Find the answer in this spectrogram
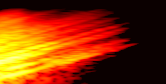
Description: Ascend Cartoon Boing; Blastwave

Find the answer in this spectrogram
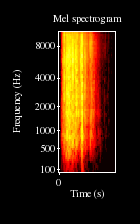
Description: Insect Eat Chew, Bite, Crunch, Bug; Animal; Insects Eating; BlastWave

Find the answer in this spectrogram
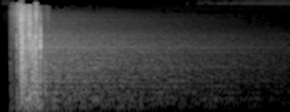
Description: Monastry Manuscript Paper; Twistedtracks

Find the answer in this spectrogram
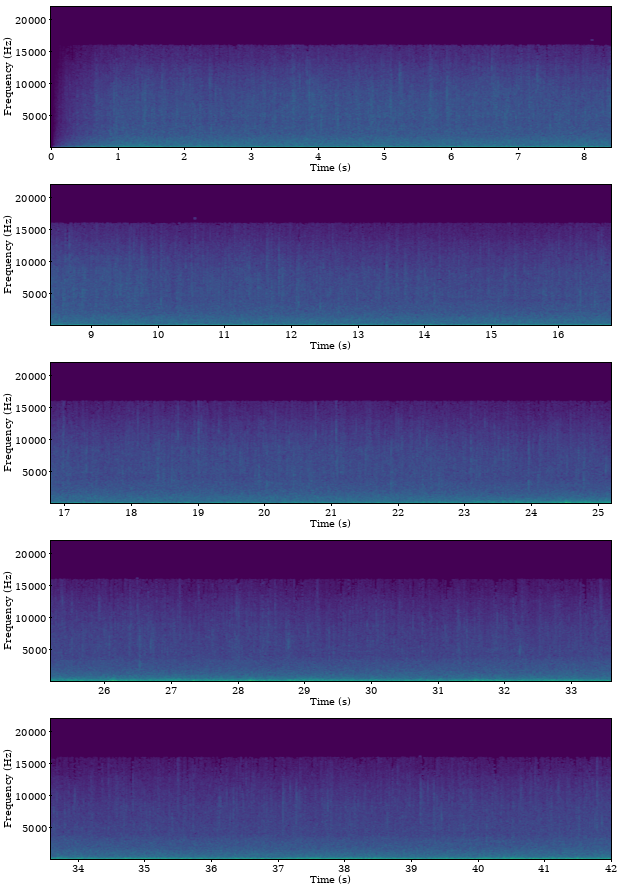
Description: Weather Thunderstorm Rain Splatter Ambience

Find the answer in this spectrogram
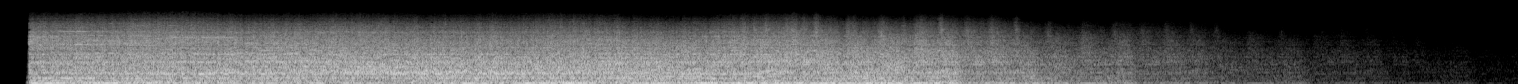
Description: Explosive Destruction Scifi Attack; Bomb Sound Effects

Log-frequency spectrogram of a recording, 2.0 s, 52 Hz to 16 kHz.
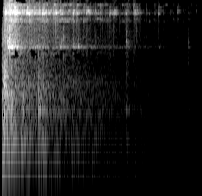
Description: Sports Basketball Chain Net Swish Rattle; SFX Bible 6

